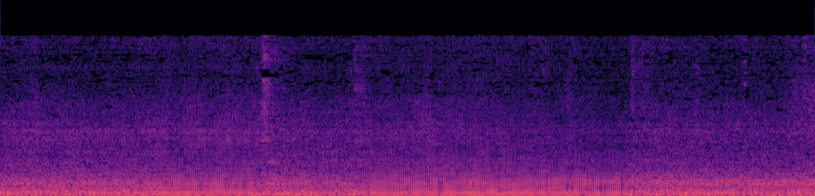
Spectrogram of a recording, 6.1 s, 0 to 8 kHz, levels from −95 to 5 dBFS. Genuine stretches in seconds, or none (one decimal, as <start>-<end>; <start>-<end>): 0.0-1.2; 1.9-2.7; 4.7-6.1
